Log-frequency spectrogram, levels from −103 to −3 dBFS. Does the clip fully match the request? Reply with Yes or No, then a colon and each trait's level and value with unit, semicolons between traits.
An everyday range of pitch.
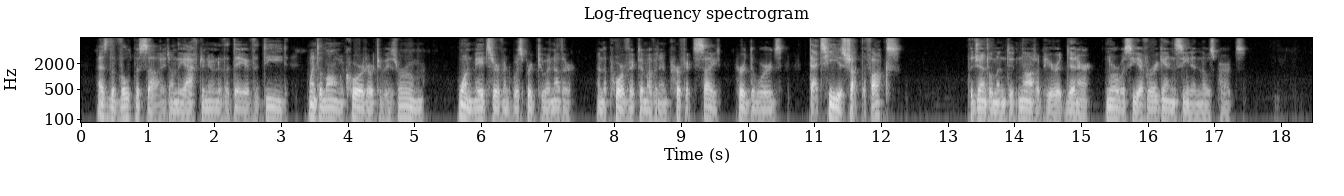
No: narrow, 2.0 semitones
